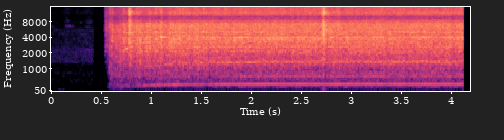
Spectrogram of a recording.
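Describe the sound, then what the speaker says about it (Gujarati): After a short silence, a kitchen blender starts up and whirs loudly at a steady high pitch, grinding chocolate with sugar and milk for a shake, continuous and close until it stops abruptly. "પછી પીસી લઈશું."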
